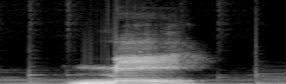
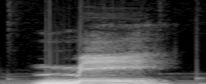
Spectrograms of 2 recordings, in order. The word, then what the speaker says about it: mais: May. May. It sounds like a month May, which means but. May. There is a letter S at the end which we are not pronouncing.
